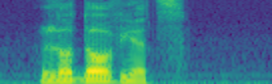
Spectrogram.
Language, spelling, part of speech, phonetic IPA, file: Polish, lodowiec, noun, [lɔˈdɔvʲjɛt͡s], Pl-lodowiec.ogg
